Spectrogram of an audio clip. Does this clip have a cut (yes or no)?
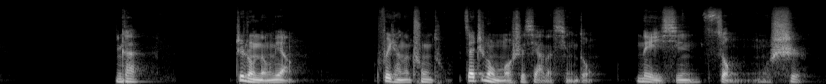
yes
